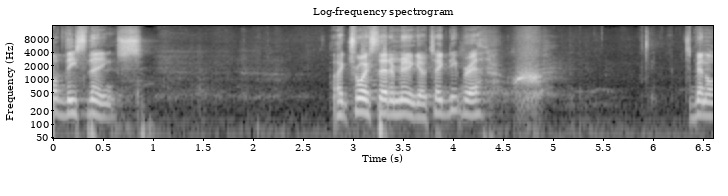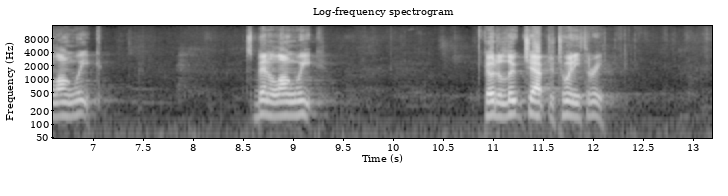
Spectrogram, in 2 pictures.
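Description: A man speaks slowly and deliberately into a microphone in a large room, with pauses between phrases.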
